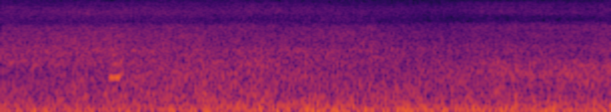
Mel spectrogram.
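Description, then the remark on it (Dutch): A steady, unbroken rush of sea water washing around a ship at sea, loud, with a wind-like hiss over it and no separate wave breaks standing out. “Die golven in het Marokkaans. Amouaj.”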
